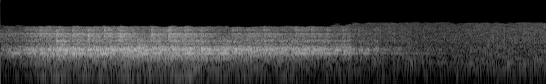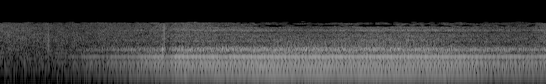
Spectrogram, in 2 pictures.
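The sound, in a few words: car driving, radio drama sound effect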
